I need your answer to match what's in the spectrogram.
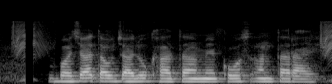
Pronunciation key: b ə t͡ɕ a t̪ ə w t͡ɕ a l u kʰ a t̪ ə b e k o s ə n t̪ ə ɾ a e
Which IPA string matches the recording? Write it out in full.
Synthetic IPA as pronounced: b ə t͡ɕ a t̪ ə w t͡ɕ a l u kʰ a t̪ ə m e k o s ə n t̪ ə ɾ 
